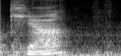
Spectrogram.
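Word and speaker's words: きゃ: The k is followed immediately by the ya, which makes it a ki sound.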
